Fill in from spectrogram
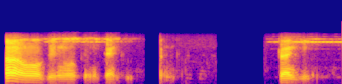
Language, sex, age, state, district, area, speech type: Tamil, female, 18-30, Tamil Nadu, Cuddalore, rural, conversation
